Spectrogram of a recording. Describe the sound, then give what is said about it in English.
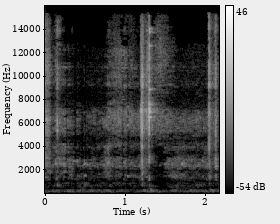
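Faint keystrokes on a computer keyboard as a web search for mattress manufacturers is typed in, with soft, scattered clicks and a couple of sharper taps over a low hum. “And I'm going to just type in mattress manufacturers”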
